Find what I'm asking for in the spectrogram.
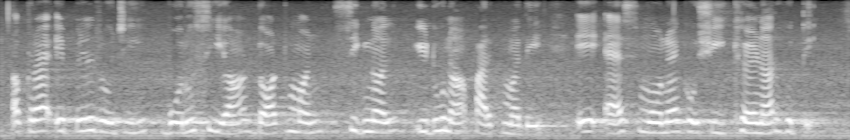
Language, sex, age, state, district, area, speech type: Marathi, female, 30-45, Maharashtra, Mumbai Suburban, urban, read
